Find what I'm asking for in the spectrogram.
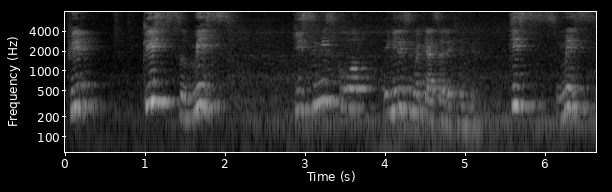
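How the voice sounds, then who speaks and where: A woman teaching a spelling lesson, slowly spelling out words letter by letter and asking her students questions. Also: sits high, very animated, dark tone, a little hiss or hum. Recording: echoey room, voice from a distance.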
